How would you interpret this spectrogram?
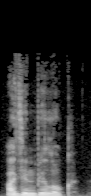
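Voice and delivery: ordinary delivery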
